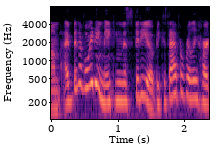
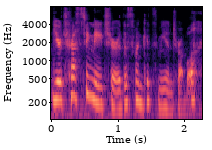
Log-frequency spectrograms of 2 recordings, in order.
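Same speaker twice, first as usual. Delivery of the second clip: ordinary talk, nothing marked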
